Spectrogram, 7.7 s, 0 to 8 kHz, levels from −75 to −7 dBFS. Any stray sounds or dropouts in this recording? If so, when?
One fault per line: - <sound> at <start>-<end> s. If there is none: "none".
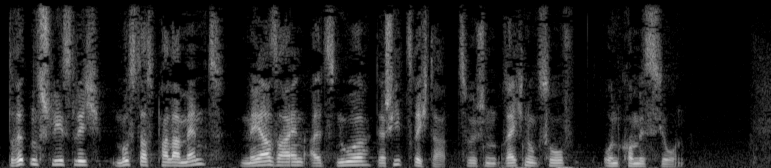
none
